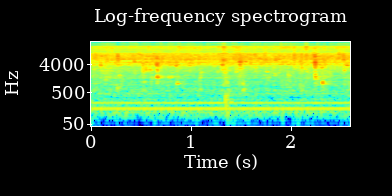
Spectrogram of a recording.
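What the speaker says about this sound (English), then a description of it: "I put them back in the water and rewash them with a little bit of vinegar" Pork chops being rinsed in water with a little vinegar in a kitchen: faint trickling and dripping water with scattered small splashes over a steady low hum, no voices.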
